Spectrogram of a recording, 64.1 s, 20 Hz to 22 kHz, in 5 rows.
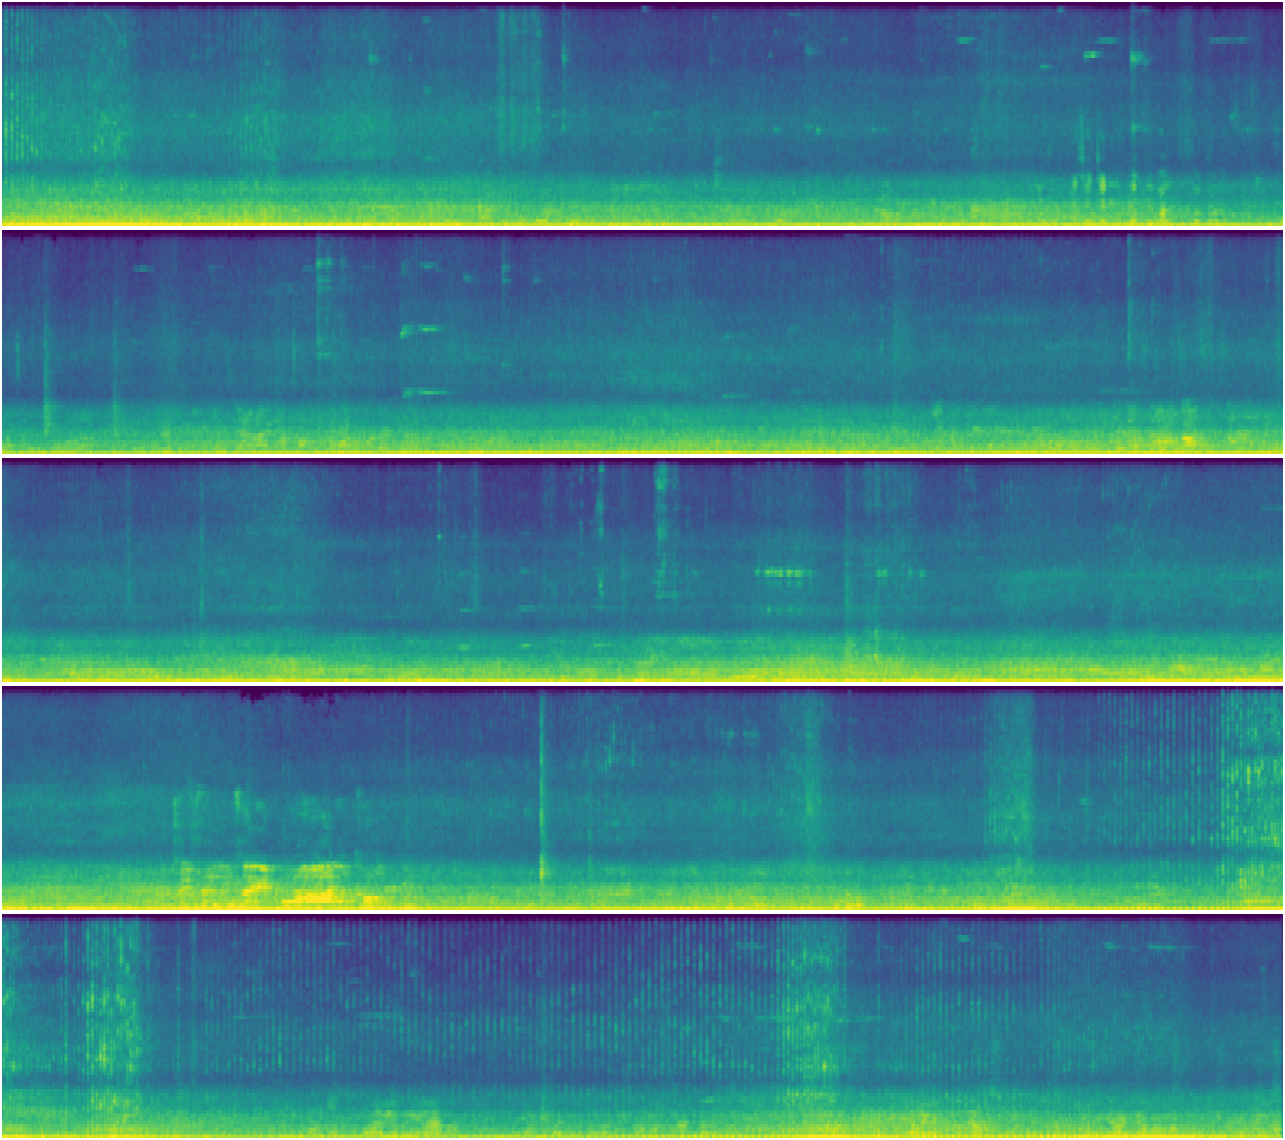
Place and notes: Zhongzheng St., 羅東鎮仁和里 - traditional market
Walking through the traditional market, Traffic Sound
Sony PCM D50+ Soundman OKM II
Luodong Township, Yilan County, Taiwan, 1 July 2014, 10:37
